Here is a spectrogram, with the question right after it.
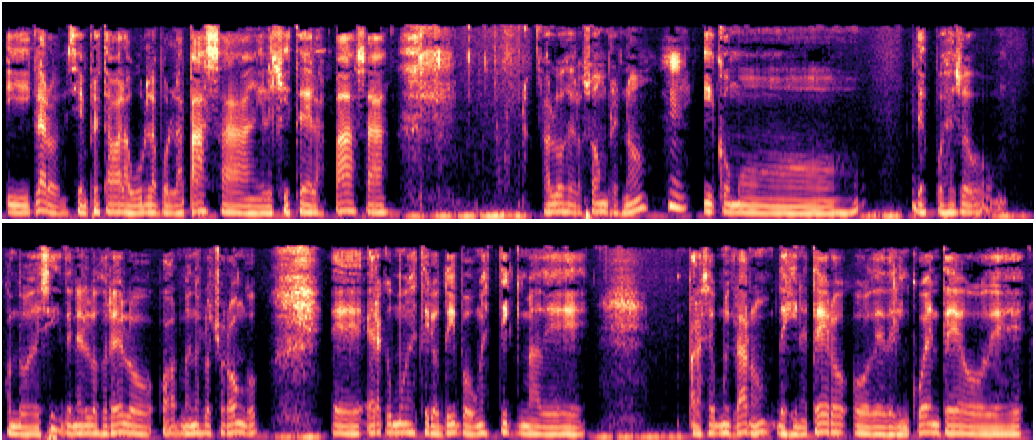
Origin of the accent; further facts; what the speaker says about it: Havana, Cuba; yo soy un habanero, nací en La Habana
